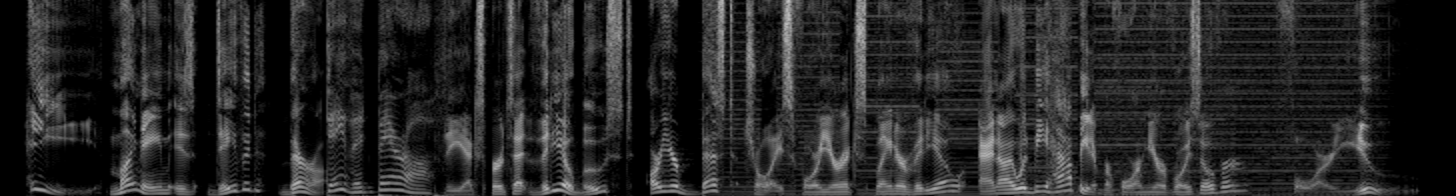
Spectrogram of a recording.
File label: American English; internationale voiceover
